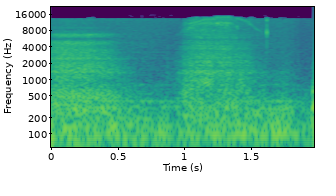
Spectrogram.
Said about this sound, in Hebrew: מה, שומעים כל נשימה, זה עזוי.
